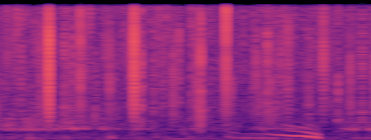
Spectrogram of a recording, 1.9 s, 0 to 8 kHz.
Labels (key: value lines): label: biophony, cascading saw
recorder: SoundTrap 600 or HydroMoth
